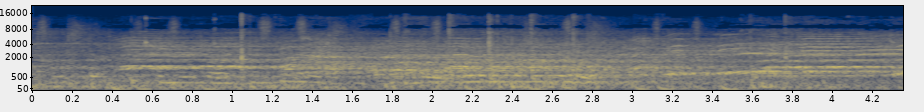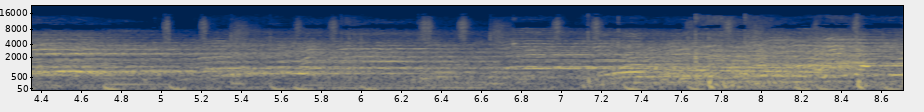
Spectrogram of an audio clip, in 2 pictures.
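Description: Young children shout and call out in a large echoing hall.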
